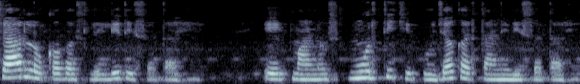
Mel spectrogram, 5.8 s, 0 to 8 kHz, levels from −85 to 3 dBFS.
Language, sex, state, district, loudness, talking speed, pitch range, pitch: Marathi, female, Maharashtra, Sindhudurg, -22 LUFS, 135 wpm, 180-220 Hz, 195 Hz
